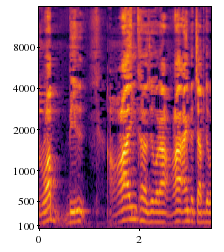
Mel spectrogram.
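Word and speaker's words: ربِّ: হবে আল আলহামদুলিল্লাহি রব্বিল এখন আমরা অনেকে রটাকে রা পড়ি এটা হচ্ছে রা বললে এটা পাতলা হয়ে যায় এটা কিন্তু ভুল উচ্চারণ রা বলা যাবে না র বলতে হবে তাহলে হবে রব্বিল আইন খারাপ আইনটা চাপ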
